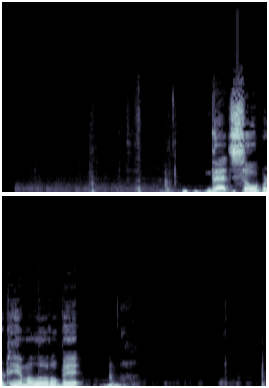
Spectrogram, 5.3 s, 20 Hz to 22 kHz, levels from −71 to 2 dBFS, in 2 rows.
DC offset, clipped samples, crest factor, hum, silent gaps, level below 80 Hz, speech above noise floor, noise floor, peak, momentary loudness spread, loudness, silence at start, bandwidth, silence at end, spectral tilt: under 0.1%; under 0.1%; 18 dB; none; none; -44 dBFS; 54 dB; -66 dBFS; 0 dBFS; 17 LU; -13 LUFS; 1.35 s; 13.5 kHz; 1.45 s; -4 dB/octave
